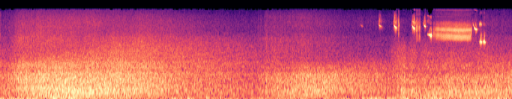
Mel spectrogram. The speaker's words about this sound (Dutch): En dan die golven die met een heerlijke rustgevende regelmaat stuk slaan op een wit strand en af en toe het geluid van een vogel.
